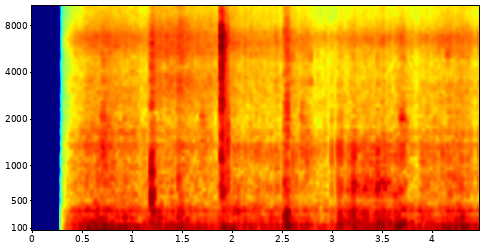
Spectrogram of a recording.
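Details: Sokrates, a black cat cuddling in a box, purring heavily: a soft, low, steady rumbling purr, with scattered rustles and crackles from the box.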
